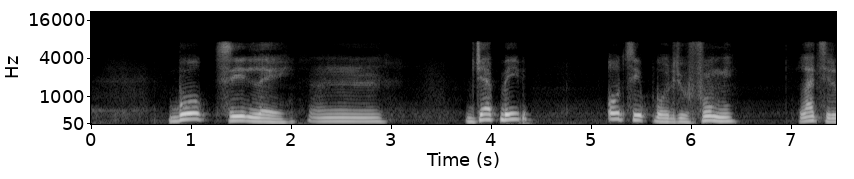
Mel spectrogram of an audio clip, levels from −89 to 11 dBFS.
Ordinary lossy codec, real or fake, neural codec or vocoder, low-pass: none; fake; codec, 16 kHz in and 24 kHz out, 0.9 kbps, LongCat-Audio-Codec, four codebook decoder; 7.2 kHz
